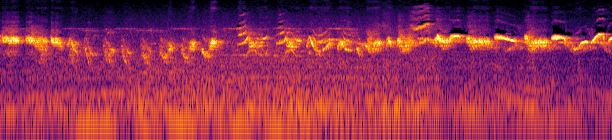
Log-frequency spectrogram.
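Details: Chinese hwamei kept as a cage bird, singing during rain: a dense, rapid warbling stream of short whistled notes that grows brighter and higher in the last seconds.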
